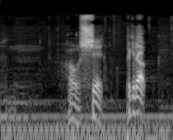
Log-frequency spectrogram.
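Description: A man speaks with animation close to a headset microphone.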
